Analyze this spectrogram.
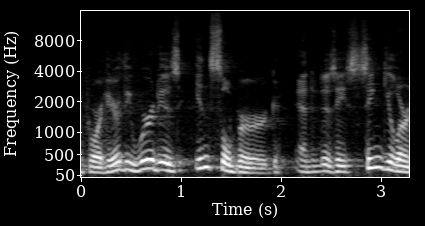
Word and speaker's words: inselberg: what we're looking for here the word is inselberg and it is a singular noun an isolated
